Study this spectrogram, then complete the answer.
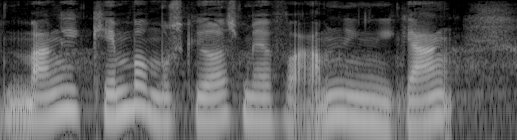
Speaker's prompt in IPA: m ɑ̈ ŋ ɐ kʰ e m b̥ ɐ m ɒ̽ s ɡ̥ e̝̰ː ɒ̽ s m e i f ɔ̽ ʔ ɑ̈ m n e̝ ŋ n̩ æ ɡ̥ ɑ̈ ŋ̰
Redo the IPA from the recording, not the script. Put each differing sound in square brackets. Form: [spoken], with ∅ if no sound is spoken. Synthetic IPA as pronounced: m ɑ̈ ŋ [ə] kʰ e m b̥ ɐ m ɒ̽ s ɡ̥ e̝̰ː ɒ̽ s m e [æ] f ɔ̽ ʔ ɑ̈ m n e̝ ŋ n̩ [i] ɡ̥ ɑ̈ ŋ̰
